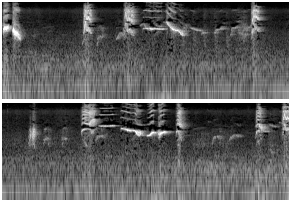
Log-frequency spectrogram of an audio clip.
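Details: Oriental magpie-robin sound played to rouse a magpie-robin's temper: short sharp bursts of harsh chatter and clear whistled slurs, separated by brief silences, with rapid twittering phrases in the middle.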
